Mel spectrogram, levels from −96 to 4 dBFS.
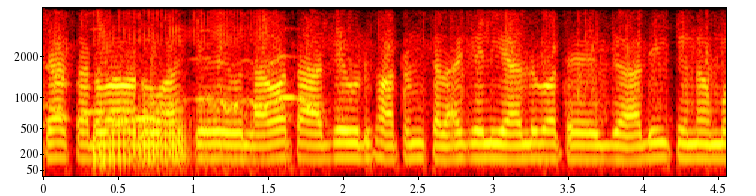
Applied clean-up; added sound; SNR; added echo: neural mask model RNNoise.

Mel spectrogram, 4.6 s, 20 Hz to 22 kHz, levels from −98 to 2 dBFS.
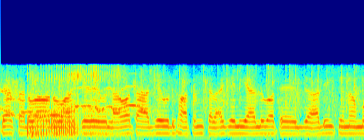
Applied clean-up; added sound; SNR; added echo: none; Applause / Cheering + Fart; 5 dB; none.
